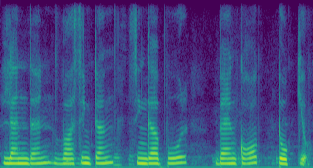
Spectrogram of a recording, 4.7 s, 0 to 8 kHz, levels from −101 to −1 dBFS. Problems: none marked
